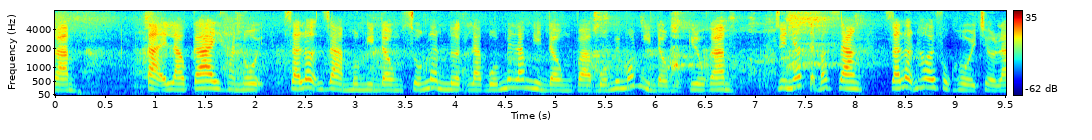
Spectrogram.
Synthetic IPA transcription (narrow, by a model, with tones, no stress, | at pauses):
aː˧m | t̪a̰ː˧˨jlaː˨˩wkaː˧jɦaː˨˩no̰˧˨j | zaː˨˦lə̰ː˧˨nzaː˧˩mːo˨˩t̚ŋi˨˩nɗə˨˩wŋ͡msu˨˦əŋlə˨˩nlɨ˨˩ət̚laː˨˩ɓo˨˦nmɨ˧əjla˧mŋi˨˩nɗə˨˩wŋ͡mvaː˨˩ɓo˨˦nmɨ˧əjmo˦˥t̚ŋi˨˩nɗə˨˩wŋ͡mmo˨˩t̚ki˧lo˧ɣaː˧mzwi˧ɲə˦˥t̚t̪a̰ː˧˨jɓa˦˥k̚zaː˧ŋ | zaː˨˦lə̰ː˧˨nhəː˧jfʊ˨˩k͡p̚ho˨˩jt͡ɕəː˧˩la̰ː˧˨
